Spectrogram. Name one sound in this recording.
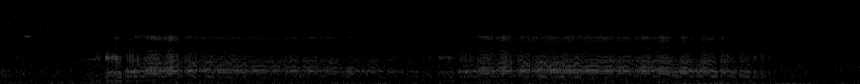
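A large dinosaur growls with a deep, rumbling roar.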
